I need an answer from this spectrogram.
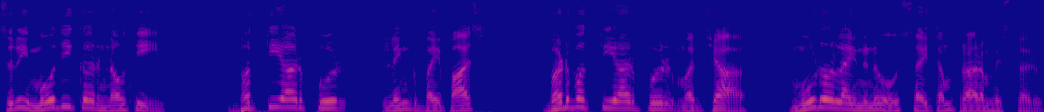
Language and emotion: Telugu, neutral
